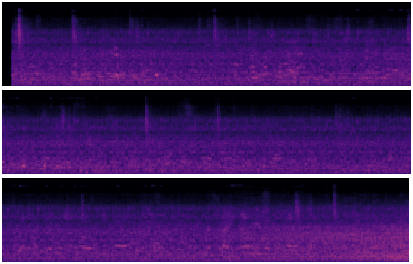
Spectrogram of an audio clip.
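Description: Street ambience of traffic noise and people talking in the background, with sharp metallic clicks every second or so from a steel chain and padlock being fastened on a metal gate.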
